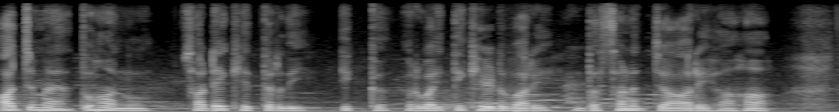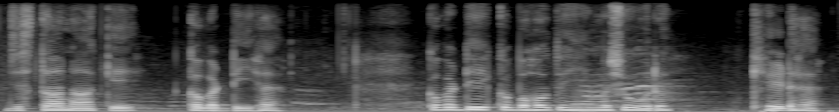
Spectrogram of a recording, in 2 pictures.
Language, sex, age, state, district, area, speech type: Punjabi, male, 18-30, Punjab, Fatehgarh Sahib, rural, spontaneous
